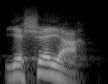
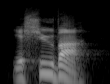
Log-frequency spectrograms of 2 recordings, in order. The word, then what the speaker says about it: Yeshua: Yeshua, Yeshuva, depending on how you want to pronounce that.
